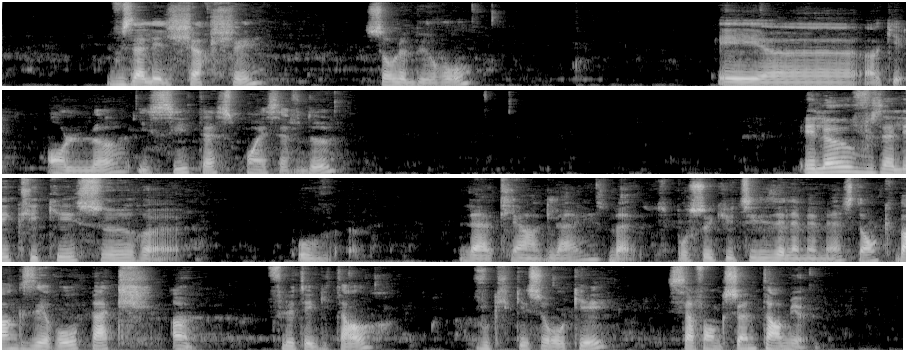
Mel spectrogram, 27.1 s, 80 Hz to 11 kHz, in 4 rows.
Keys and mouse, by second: 1.5 click, 3.5 click, 7.7-9.2 drag, 10.3 click, 18.0 click, 22.9 click, 24.2 click, 26.3-27.1 drag.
